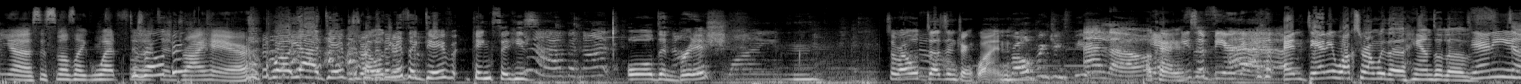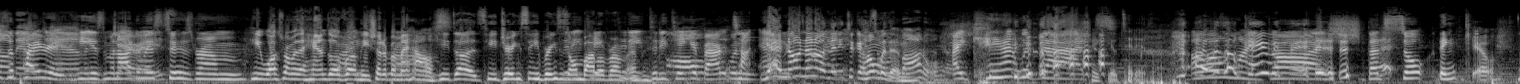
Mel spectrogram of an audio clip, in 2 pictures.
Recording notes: Podcast guerrilla style, on location at happy hour! We apologize in advance for how crazy this episode sounds!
